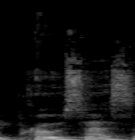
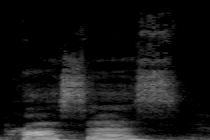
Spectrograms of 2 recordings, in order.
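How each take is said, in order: First: "process" with a long O, like "proh-cess"; Canadian process. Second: Said in the usual way. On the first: Shown as a demonstration. Host showing how Canadians say it, "process" as "proh-cess". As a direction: say the first vowel of "process" as oh. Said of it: "They say process instead of process". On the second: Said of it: "instead of process".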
